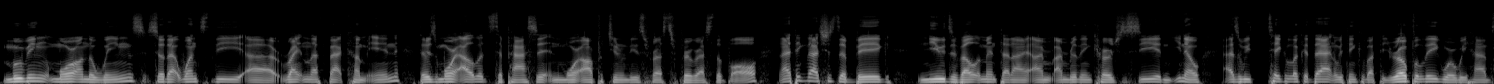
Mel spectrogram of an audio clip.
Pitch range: 105-125 Hz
